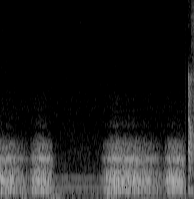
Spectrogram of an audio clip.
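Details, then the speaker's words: Teaching recording of normal vesicular breath sounds: soft, low rustling breaths with longer inspiration, shorter expiration and reduced intensity, with a brief pause between cycles. "for vesicular it has longer inspiration period and shorter expiration VE for shorter expiration and Vesti for longer inspiration it also has reduced breast sounds vesicular reduced"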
